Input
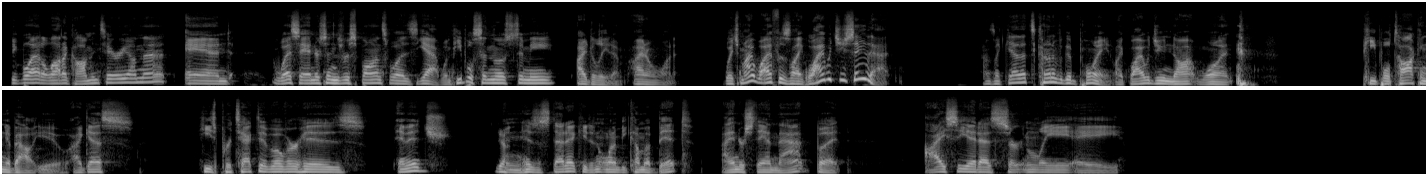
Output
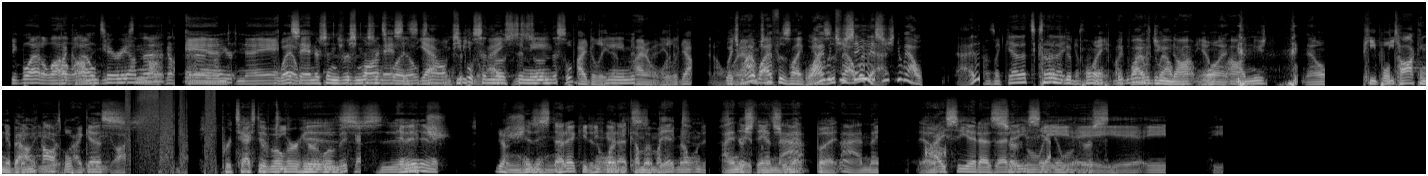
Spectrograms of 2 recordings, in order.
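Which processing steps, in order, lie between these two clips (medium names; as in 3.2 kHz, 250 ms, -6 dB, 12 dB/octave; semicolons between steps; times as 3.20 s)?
chunks repeated in reverse 575 ms, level -3 dB; 15.47–16.41 s: integer overflow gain 30.5 dB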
